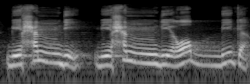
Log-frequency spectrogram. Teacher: pada mim sukun di sini, ya, ini izhar syafawi. Dia tidak berdengung, dia tidak samar, jelas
